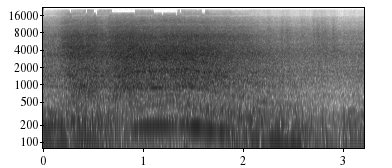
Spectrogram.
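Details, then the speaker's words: 1976 AMC Gremlin engine revived after 32 years sitting, snapped toward redline right after starting, with the carb judged well dialed in: crisp, clean, even roar with no knocks or misses; healthy free rev. "That's a good way to make a motor feel happy after sleeping for that long, is just redline it."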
